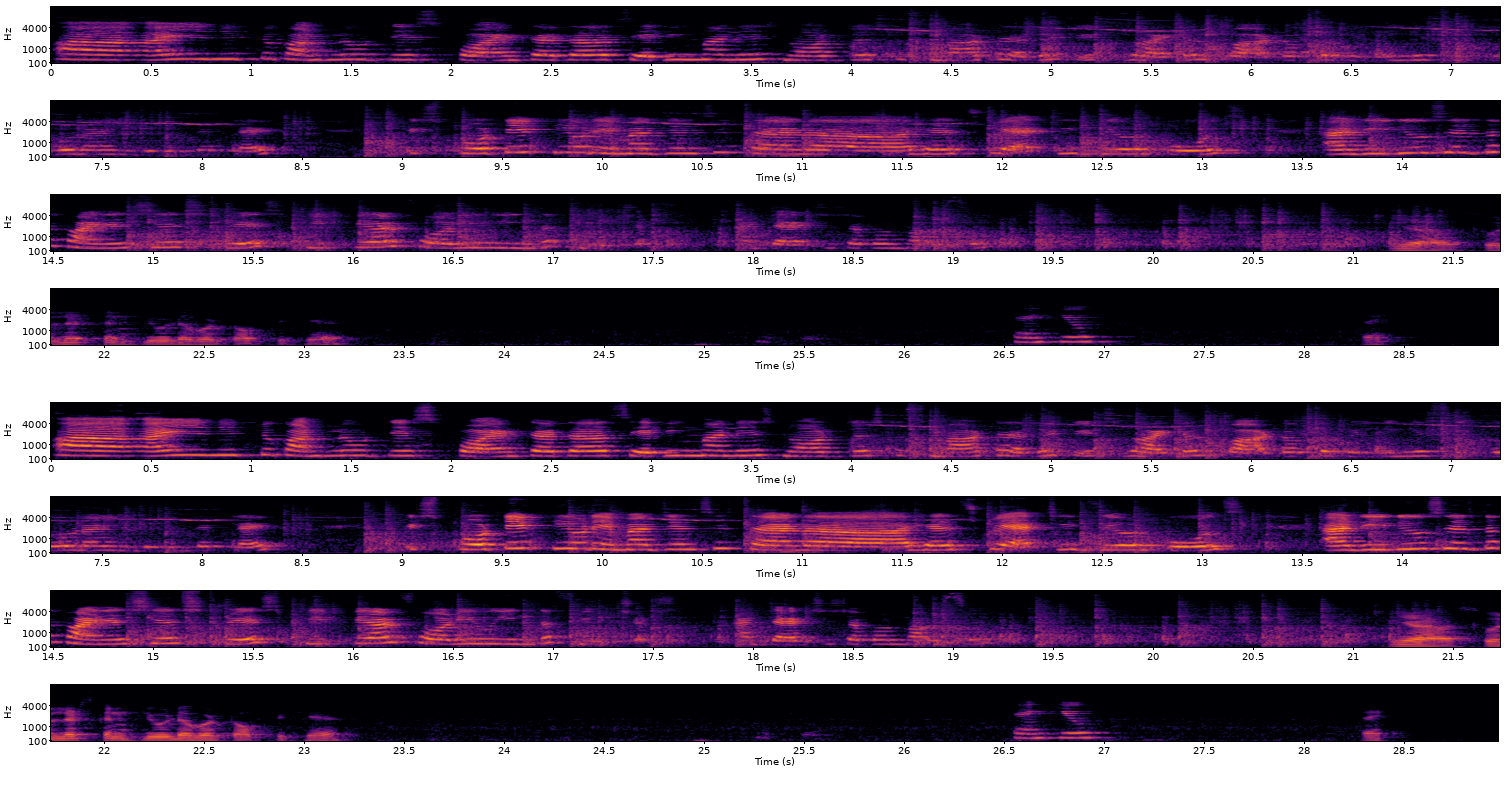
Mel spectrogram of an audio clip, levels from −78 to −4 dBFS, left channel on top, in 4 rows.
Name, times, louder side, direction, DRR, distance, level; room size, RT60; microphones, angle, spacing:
voice 1, 0.0-6.9 7.2-8.3 9.0-17.5 17.9-19.2 26.5-27.0, right 5 dB, 80° right, 0.8 m, -31 dB
Fireworks, 4.0-21.8, equal, 15° right, 1.5 m, -45 dB
voice 2, 21.2-23.2 28.3-28.4, right 5 dB, 55° right, 0.4 m, -35 dB
4.4 x 2.5 x 3.7 m
head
